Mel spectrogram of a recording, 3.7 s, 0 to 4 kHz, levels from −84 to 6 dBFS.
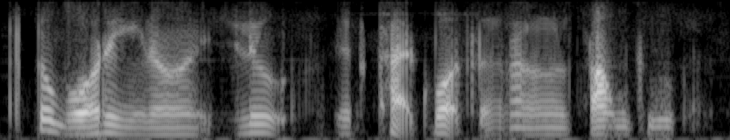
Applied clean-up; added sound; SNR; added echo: neural separator model SepFormer WHAM!.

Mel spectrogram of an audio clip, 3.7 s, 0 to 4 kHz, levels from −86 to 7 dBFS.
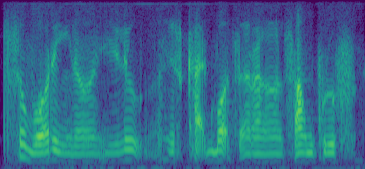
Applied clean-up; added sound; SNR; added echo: none; none; none; none.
